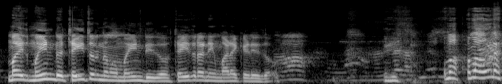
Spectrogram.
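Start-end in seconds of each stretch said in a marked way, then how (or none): 4.4-5.0 high, loud protest through laughter; squealed, giggling excuse; laughing. Real, not acted. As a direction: shift the blame while cracking up. Laughing, shifting blame to accomplice.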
